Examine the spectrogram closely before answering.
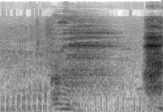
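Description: lion growling

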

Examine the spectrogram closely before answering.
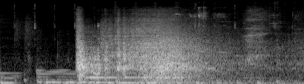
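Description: car engine starting

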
